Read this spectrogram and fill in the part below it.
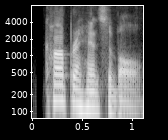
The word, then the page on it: comprehensible: American English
